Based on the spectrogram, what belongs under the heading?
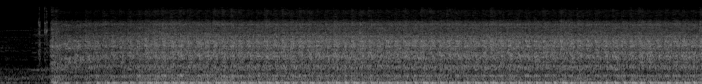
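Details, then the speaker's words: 2006 Ford 6.0L Powerstroke diesel, 139,000 miles, after repairing the high-pressure oil system for a crank-no-start: catches after cranking and settles to a steady even idle with regular low clatter; normal start after long priming crank. "anytime you disable this high pressure oil system you're going to have to crank it a lot it's going to take a while to get all the oil"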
